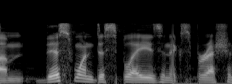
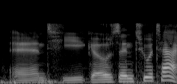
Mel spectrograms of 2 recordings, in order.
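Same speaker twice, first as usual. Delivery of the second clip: ordinary talk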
